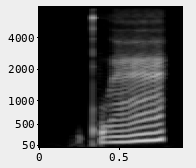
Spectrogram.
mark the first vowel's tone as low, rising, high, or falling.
rising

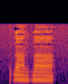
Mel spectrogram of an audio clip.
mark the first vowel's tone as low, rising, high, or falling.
low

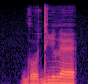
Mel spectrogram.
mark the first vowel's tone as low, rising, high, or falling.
low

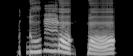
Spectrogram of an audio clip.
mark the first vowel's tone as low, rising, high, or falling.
rising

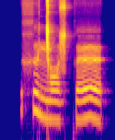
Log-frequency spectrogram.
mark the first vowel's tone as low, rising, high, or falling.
falling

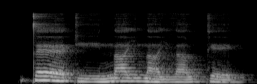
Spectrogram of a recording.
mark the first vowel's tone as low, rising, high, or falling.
falling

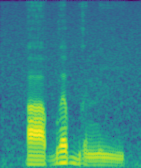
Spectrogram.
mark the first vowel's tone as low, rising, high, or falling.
low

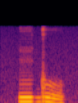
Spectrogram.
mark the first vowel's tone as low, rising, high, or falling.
high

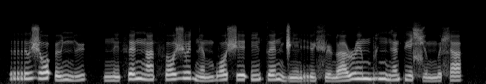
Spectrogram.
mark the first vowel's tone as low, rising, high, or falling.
rising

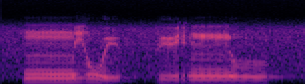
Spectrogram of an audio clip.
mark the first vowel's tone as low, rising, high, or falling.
high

